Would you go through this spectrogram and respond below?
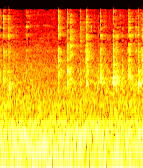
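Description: A spoon stirs in a glass of water to dissolve oil, giving light repeated clinks and scrapes against the glass, close and fairly quiet over a low background hum.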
